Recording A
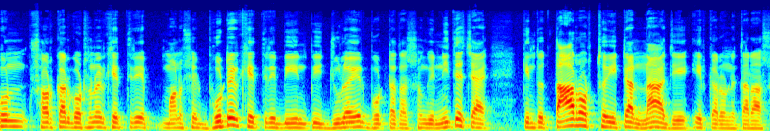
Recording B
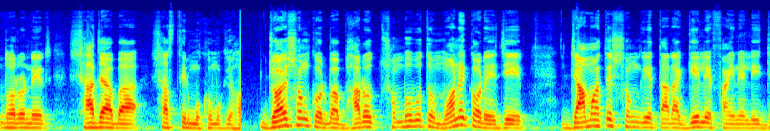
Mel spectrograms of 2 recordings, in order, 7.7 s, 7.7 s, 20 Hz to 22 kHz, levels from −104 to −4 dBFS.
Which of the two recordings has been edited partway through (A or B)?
B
